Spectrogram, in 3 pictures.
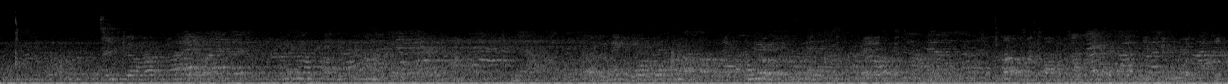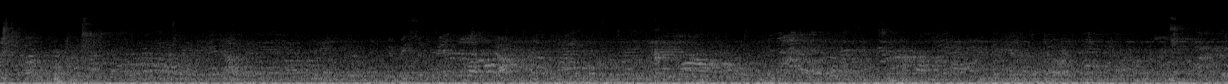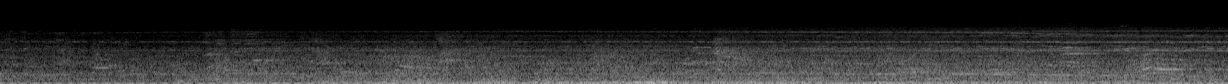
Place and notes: Glides of tram wheels and people.
Recording gear: Zoom F4 field recorder, LOM MikroUsi Pro.
Thüringen, Deutschland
